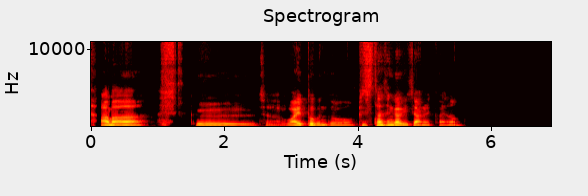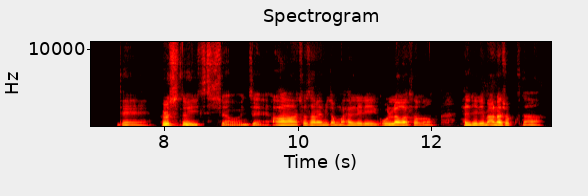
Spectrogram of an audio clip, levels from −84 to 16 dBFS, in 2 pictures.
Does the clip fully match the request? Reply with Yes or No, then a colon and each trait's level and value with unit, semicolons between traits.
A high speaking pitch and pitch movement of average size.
No: very low, 90 Hz; average, 5.0 semitones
